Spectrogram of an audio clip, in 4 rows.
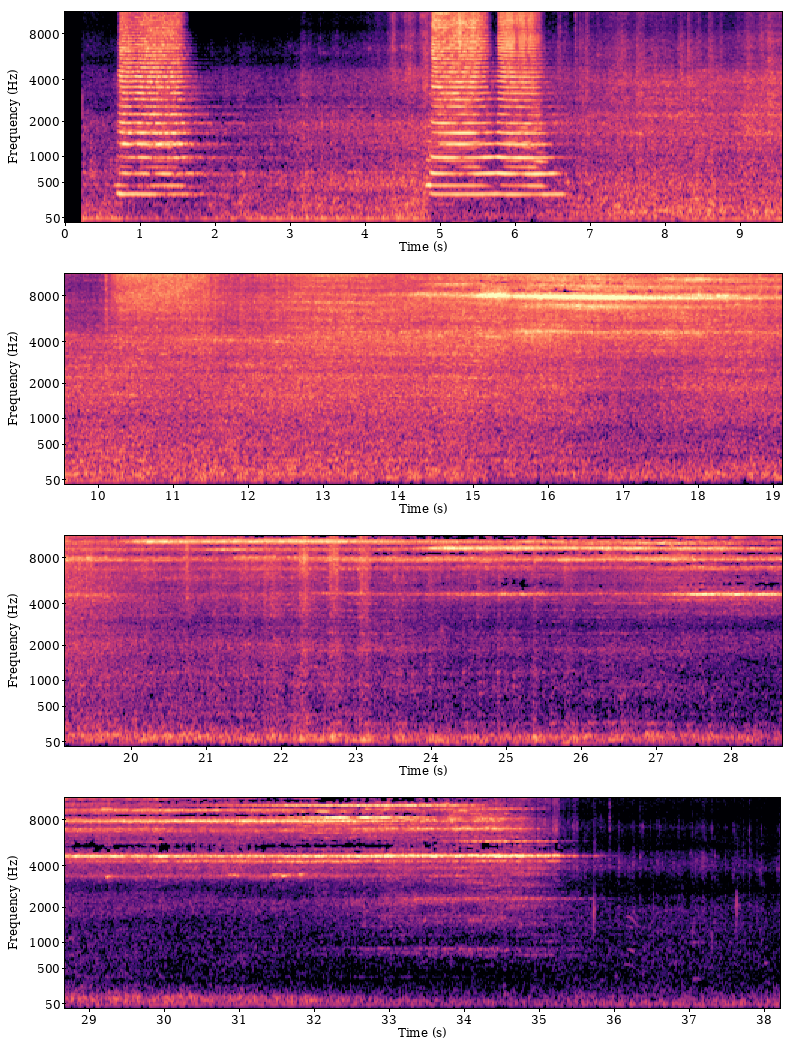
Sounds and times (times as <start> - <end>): Railroad car, train wagon: 0.2 - 38.2
Train: 0.2 - 38.2
Vehicle horn, car horn, honking: 0.7 - 2.0, 4.8 - 6.7.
